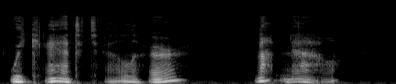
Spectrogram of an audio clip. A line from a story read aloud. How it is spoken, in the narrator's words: Chang whispered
